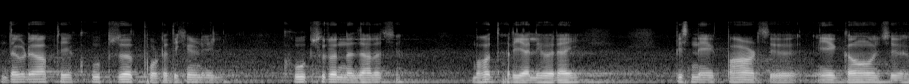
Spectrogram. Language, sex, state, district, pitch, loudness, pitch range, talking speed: Garhwali, male, Uttarakhand, Tehri Garhwal, 105 Hz, -19 LUFS, 100-115 Hz, 140 wpm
